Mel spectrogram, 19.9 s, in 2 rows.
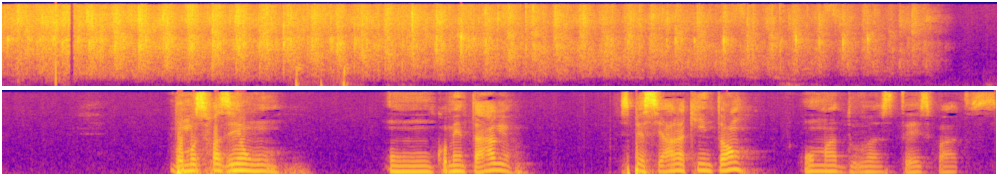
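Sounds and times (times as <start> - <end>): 
audience applause: 0.0 - 9.5
speech: 11.8 - 12.8, 13.8 - 15.2, 16.2 - 19.8.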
